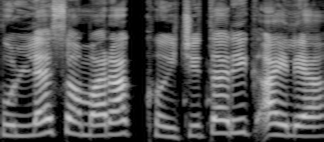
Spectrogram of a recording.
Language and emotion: Goan Konkani, neutral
